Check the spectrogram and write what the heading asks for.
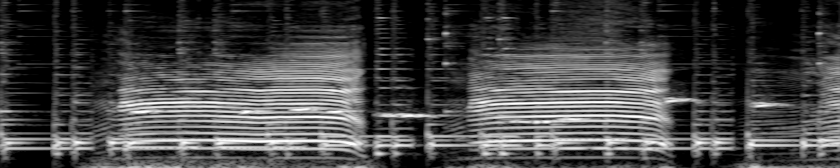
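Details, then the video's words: Cute, tame cow resting in a rice field moos twice in long, sonorous calls with a slight upward swell, separated by a brief pause, while soft plucked-string music and faint knocking continue. "suara sapi lucu jinak yang sedang istirahat di sebuah ladang sawah yang indah"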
